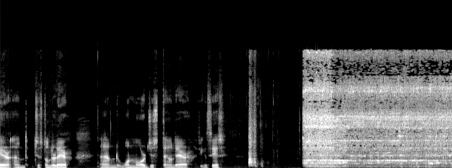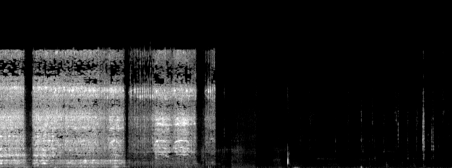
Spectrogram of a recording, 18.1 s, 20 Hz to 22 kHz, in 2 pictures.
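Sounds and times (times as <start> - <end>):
ratchet wrench ratcheting: 6.1 - 13.4.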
